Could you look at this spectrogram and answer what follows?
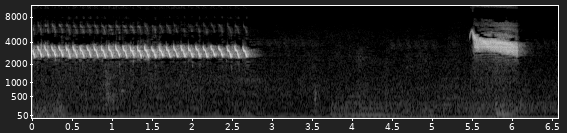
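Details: A fast, ringing trill from a greenfinch carries on for nearly three seconds and fades out. After a quiet pause, a single nasal wheeze follows.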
